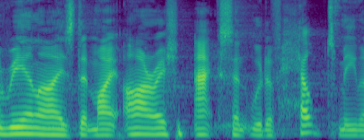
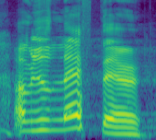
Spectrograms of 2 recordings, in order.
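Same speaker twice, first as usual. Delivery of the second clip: laughing; 7 semitones higher, 8 dB louder than usual. Real, not acted.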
